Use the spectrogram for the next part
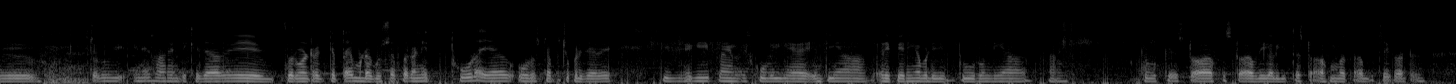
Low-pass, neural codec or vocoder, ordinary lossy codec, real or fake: none; none; none; real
